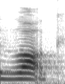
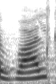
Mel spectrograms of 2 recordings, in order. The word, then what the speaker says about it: walk: क्या लिखा हुआ है, WALK, वॉक मीन्स इसको क्या पढ़ेंगे, वाल्क नहीं पढ़ेंगे, इसको पढ़ेंगे वॉक। ठीक है। वॉक मीन्स चलना, जहाँ पे एल क्या है, साइलेंट रहता है, ठीक है।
